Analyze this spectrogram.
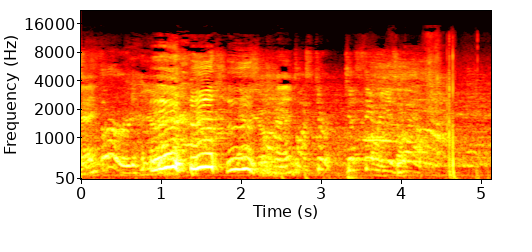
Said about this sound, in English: I'm still coughing.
